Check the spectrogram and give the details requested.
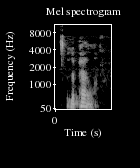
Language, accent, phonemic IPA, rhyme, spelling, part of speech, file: English, Southern England, /ləˈpɛl/, -ɛl, lapel, noun, LL-Q1860 (eng)-lapel.wav
- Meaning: Each of the two triangular pieces of cloth on the front of a jacket or coat that are folded back below the throat, leaving a triangular opening between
